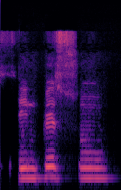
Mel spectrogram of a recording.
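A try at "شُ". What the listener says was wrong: তিন না, শিন পেশ সু। শিন একটু একটু শক্ত করতে পারলে ভালো হতো, শিন পেশ সু।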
